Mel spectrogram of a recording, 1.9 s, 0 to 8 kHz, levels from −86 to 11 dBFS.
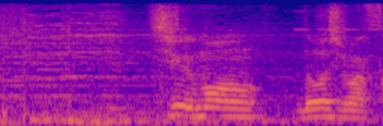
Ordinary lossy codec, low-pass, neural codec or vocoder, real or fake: AAC, 32 kbps; 7.2 kHz; none; real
